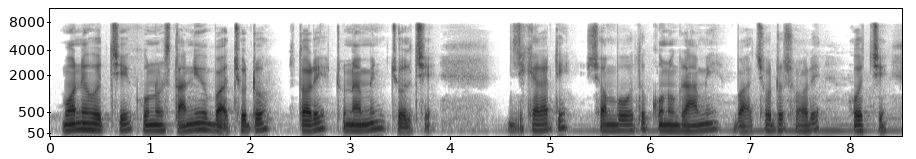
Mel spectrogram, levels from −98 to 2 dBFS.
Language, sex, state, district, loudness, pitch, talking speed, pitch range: Bengali, male, West Bengal, Alipurduar, -19 LUFS, 105 Hz, 125 wpm, 100-110 Hz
